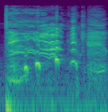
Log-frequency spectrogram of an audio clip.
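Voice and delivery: high sudden laugh; burst of laughter. Real, not acted. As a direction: crack up laughing. Laughs at own shot.

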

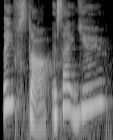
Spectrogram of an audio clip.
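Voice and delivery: lightly voiced young cat wailing from a pit; a hint of a frightened apprentice calling up; mild desperate call from below. A narrator's reading. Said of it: "a desperate wail".

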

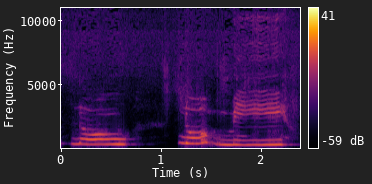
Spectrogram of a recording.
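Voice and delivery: usual speaking voice

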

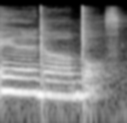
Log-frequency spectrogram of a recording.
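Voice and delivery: "Animals" slow, each of three syllables pounded. Shown as a demonstration. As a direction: pound out AN-I-MALS slowly in "Animals". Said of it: "Let's pound it".

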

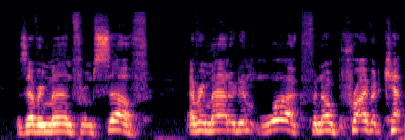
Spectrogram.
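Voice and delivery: put-on southern accent for an old man; southern elder. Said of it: "make him sound a bit more southern".

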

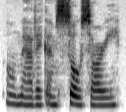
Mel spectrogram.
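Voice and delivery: soft, subdued and regretful; hushed, sorry murmur; sorrowful apology. Acted. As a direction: drop the volume, full of sympathy. Her face fell, apologising to Mavic.

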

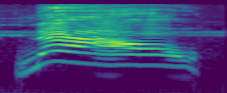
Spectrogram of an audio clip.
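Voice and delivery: high, loud one-word order; shouted command. Acted. Parents ordering daughter to bed, loud high command.

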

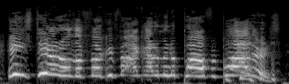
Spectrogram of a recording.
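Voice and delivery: very high, loud outraged shriek; retold screaming. Player telling partner about stolen fossils, screaming in outrage. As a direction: scream it as a frantic accusation. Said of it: "I was screaming".

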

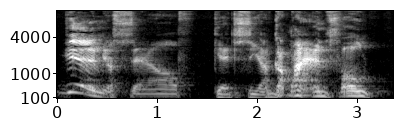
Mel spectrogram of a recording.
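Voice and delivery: irritated ruffian's holler; angry gruff shout. Acted. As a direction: shout back crossly in a rough voice. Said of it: "angry voices shouted at him and at each other".

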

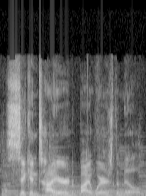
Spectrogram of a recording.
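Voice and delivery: ordinary delivery

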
